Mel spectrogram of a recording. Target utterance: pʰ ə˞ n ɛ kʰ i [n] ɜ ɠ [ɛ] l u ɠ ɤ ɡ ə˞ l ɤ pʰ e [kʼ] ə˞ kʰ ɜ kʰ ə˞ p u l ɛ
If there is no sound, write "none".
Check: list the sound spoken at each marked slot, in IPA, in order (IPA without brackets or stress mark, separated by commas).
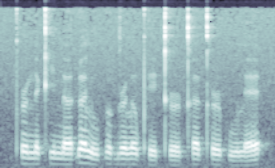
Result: n, ɜ, kʰ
